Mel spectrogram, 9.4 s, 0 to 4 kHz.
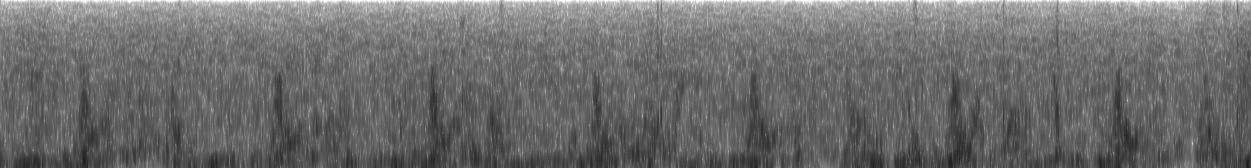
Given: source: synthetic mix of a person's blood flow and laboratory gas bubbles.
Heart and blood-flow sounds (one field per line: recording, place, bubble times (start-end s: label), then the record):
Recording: Doppler ultrasound of blood flow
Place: precordium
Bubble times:
0.76-1.50 s: bubbles
2.23-2.65 s: bubbles
2.96-3.07 s: bubbles
3.40-3.81 s: bubbles
4.25-4.34 s: bubbles
4.62-5.14 s: bubbles
5.22-5.29 s: bubbles
5.92-6.15 s: bubbles
6.39-6.66 s: bubbles
6.75-7.08 s: bubbles
7.41-7.76 s: bubbles
7.88-8.03 s: bubbles
8.66-8.89 s: bubbles
8.96-9.39 s: bubbles
From the record:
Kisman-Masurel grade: 232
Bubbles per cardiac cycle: several, 3 to 8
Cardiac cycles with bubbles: 50 to 99%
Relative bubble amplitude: moderate (0.250 to 0.450)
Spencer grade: 3 (all of the cardiac periods contain showers or single bubble signals, but not dominating or overriding the cardiac motion signals)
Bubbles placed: only in the low amplitude regions of the cardiac cycle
